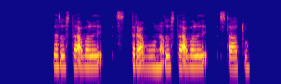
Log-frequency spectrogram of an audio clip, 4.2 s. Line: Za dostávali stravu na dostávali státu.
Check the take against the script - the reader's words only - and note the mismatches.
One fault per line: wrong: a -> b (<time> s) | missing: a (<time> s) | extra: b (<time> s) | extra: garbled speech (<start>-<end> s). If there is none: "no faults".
no faults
